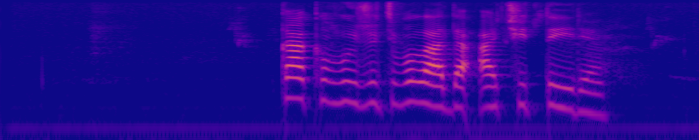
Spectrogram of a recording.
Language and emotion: Russian, neutral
